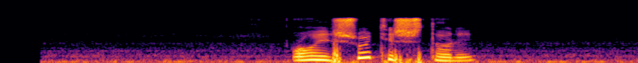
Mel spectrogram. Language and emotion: Russian, neutral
